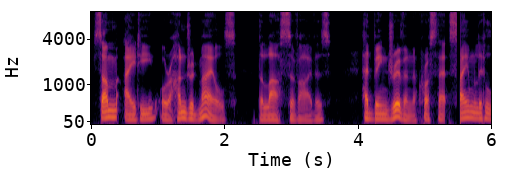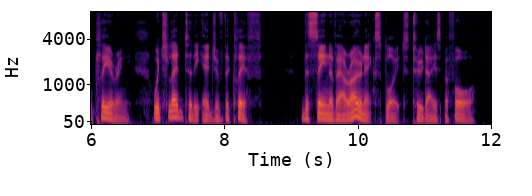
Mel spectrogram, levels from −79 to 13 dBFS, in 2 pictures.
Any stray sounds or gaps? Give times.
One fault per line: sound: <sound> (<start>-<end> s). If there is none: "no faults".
sound: dropout (5.5-5.5 s)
